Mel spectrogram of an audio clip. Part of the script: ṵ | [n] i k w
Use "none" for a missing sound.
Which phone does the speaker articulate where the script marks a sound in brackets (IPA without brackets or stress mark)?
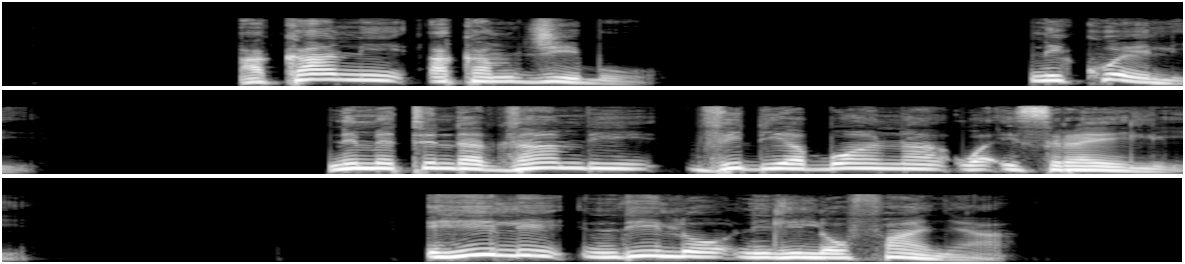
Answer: n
